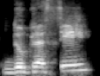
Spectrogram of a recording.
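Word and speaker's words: Du Plessis: It is Duplessis is how it's pronounced, and he got the win.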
